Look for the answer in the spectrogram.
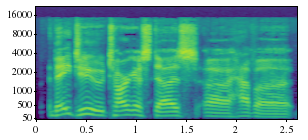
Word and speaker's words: Targus: So, Brian had said in the chat, he had said he loves his Targus. Is that how you pronounce Targus.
